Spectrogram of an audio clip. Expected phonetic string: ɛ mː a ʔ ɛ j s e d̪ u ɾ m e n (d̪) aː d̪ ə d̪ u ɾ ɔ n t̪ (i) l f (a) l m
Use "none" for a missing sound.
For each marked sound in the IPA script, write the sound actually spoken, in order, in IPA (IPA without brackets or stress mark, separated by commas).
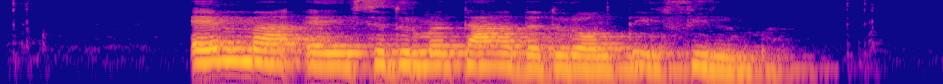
t̪, i, i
